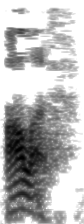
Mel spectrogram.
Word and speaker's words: Aleph: The first thing that you might see is a word that's pronounced Aleph. A-L-E-P-H.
